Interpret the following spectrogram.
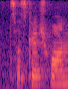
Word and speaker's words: Saskatchewan: out of canada uh i think saskatchewan says sketch one is how you say it but anyway it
